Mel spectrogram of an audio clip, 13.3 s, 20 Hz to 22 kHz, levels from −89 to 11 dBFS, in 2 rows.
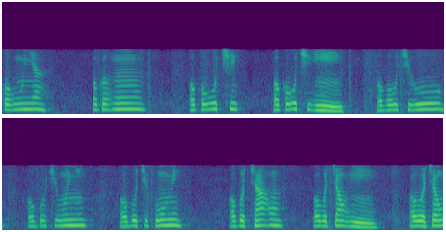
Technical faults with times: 0.77-12.74 comfort noise in place of the background
8.90-8.93 sound dropped by the voice detector

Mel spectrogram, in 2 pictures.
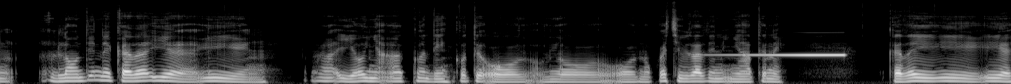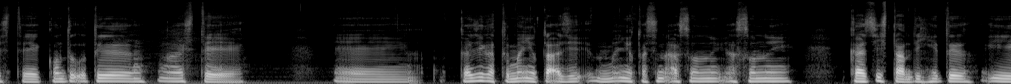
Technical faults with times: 6.88-8.48 loudspeaker feedback squeal

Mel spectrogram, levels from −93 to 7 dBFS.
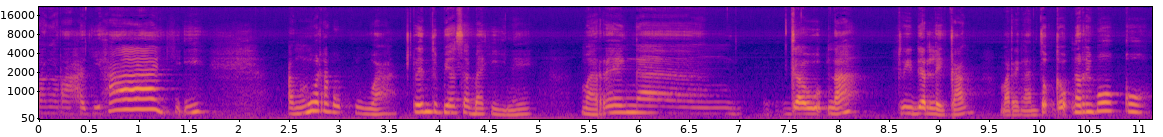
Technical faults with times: none

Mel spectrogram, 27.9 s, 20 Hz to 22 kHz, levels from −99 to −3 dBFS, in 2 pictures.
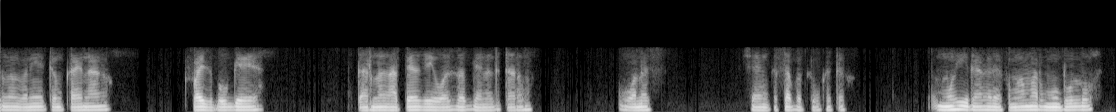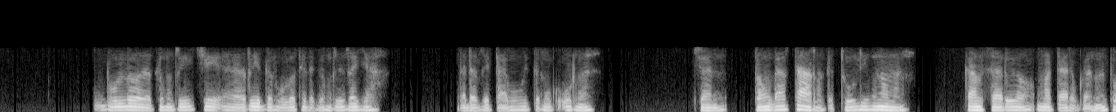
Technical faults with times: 0.00-27.91 AMR narrowband mobile codec

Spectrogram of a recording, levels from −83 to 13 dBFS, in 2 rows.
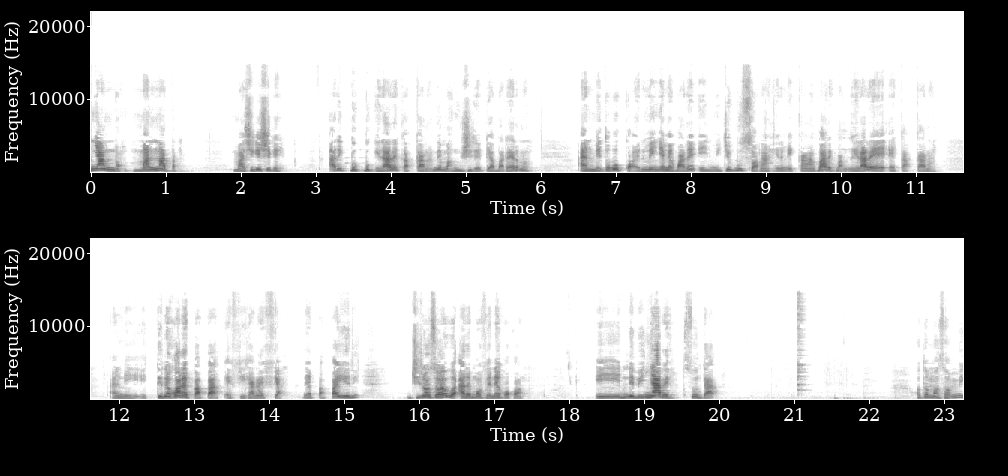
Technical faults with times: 0.00-23.27 low-bitrate audio saved at a high bitrate

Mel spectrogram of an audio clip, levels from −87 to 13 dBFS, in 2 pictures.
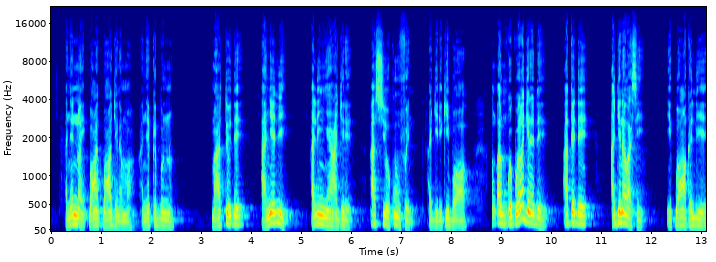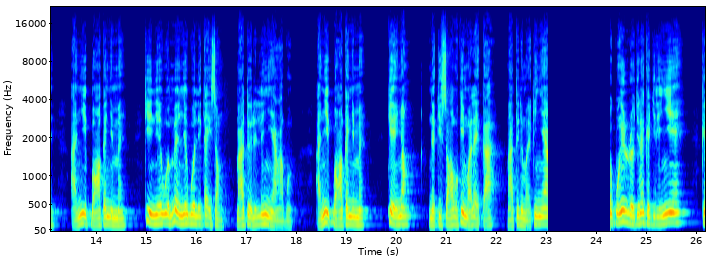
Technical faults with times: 23.03-24.28 audio dropout to silence

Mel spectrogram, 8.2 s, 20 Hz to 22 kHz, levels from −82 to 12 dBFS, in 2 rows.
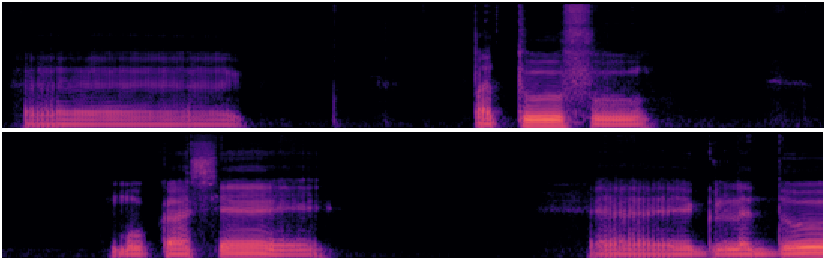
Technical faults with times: none

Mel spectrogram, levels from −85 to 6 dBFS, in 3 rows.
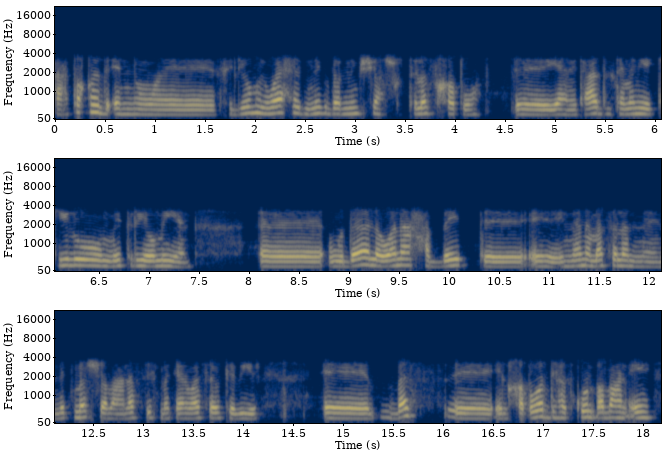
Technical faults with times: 0.00-18.18 G.729 codec

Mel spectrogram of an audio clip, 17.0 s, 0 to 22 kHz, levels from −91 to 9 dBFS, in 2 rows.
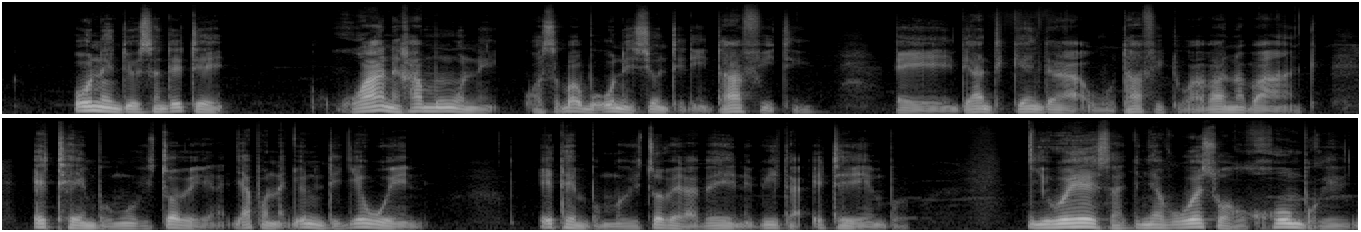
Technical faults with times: none

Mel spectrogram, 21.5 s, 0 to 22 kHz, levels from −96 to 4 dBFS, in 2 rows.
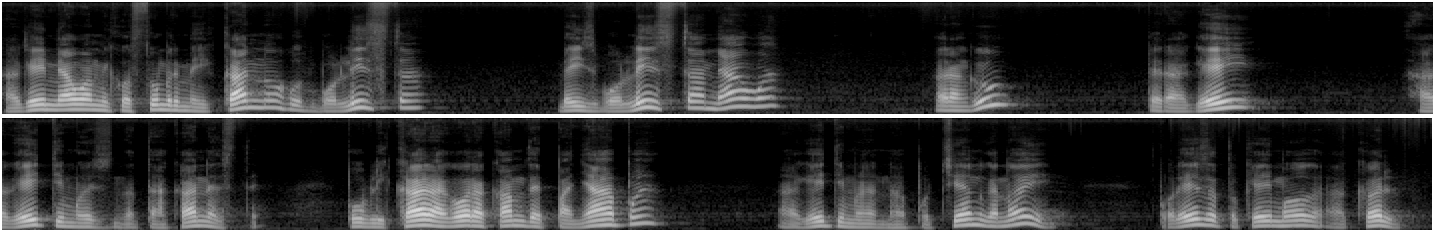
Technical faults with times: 12.05-12.07 Bluetooth dropout
19.44-19.47 Bluetooth dropout

